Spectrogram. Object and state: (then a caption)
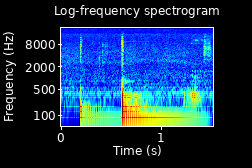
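Resonant spruce tonewood. A large Sitka spruce tonewood board is tapped twice, each knock giving a low, resonant thump followed by a sustained low hum that slowly fades. The wood rings well, a sign it should make a loud, good-sounding guitar.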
